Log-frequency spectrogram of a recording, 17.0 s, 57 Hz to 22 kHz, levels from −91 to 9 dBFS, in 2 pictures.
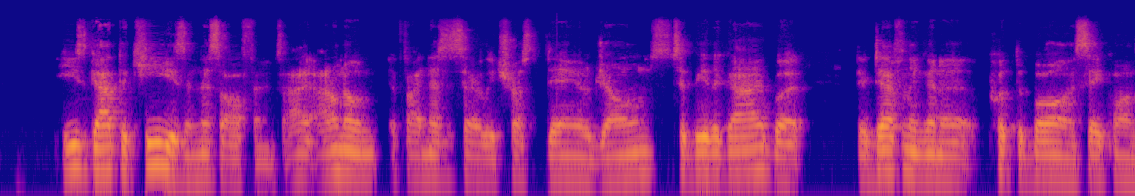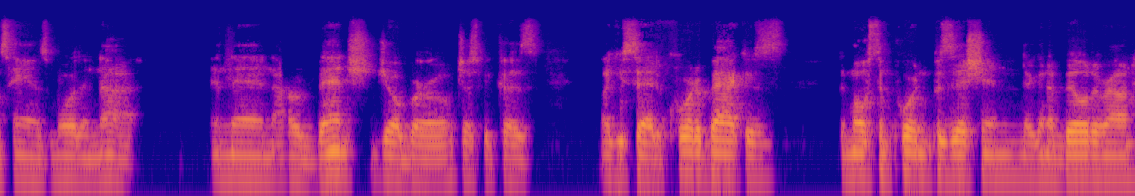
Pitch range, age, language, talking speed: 100-120 Hz, 20-39, English, 205 wpm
